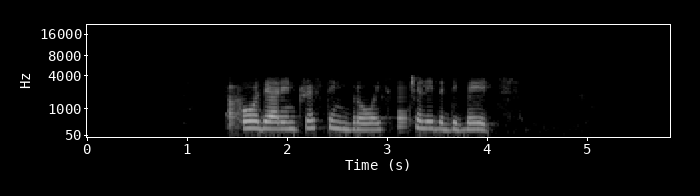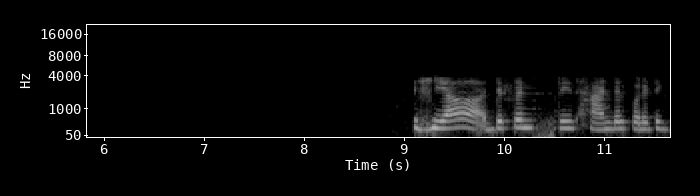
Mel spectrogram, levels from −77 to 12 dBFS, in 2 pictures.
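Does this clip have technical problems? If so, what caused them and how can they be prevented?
Yes. The whole clip passed through the iLBC codec, a narrowband VoIP coder that packs each frame's excitation independently at a low bitrate. The artefacts, plainly audible throughout, fit its 13.33 kbps mode with 30 ms frames. Nothing above 4 kHz survives, so the speech sounds muffled and telephone-like, with a slightly rough, synthetic edge from the coarse excitation coding. To prevent this, use a wideband codec such as Opus at an adequate bitrate wherever the link allows it.

Lost iLBC frames also occur at four points: 1.43 to 1.57 s, just before "they are interesting bro"; 3.11 to 3.25 s, between "they are interesting bro" and "the debates"; 4.71 to 4.78 s, right after "the debates"; and 10.25 to 10.51 s. Packets went missing, and the decoder filled each gap by repeating the last pitch cycle blended with noise. 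Each gap sounds like a held, faintly buzzy vowel, and the longest, at 10.25 s, fades as it goes on. Because every frame decodes independently, the speech comes back cleanly right after each gap. To prevent this, reduce packet loss on the network with QoS prioritisation, use forward error correction or redundancy, and use a properly sized jitter buffer.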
